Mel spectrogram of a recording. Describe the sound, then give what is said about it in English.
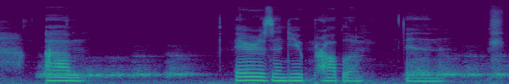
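A loud dog barks right next to a room, in several harsh barks in uneven bursts, some drawn out and tonal, with a voice heard alongside. “there is a really loud dog barking almost virtually right next to my room.”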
